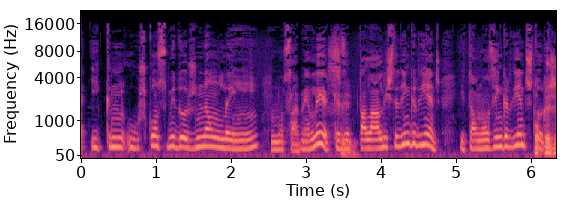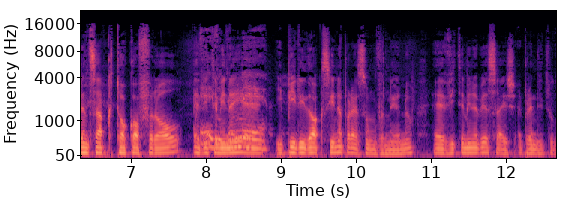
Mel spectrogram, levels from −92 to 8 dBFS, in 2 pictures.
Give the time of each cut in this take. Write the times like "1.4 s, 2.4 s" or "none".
2.5 s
